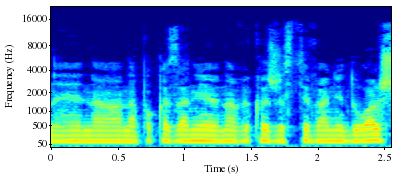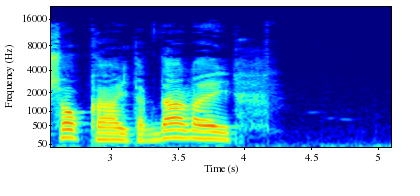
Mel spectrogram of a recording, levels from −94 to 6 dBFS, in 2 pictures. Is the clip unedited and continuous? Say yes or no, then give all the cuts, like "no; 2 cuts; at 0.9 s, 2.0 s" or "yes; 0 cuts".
yes; 0 cuts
